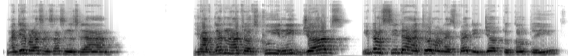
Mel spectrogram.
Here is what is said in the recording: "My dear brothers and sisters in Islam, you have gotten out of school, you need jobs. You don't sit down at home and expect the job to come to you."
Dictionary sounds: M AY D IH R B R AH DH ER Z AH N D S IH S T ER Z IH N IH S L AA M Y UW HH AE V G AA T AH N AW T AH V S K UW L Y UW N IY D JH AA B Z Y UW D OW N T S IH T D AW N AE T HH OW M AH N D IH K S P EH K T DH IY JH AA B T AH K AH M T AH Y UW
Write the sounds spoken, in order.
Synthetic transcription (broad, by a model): M AY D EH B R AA AA S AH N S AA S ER IH N IH S L AA M Y UW HH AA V G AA T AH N AW T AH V S K UW L Y UW N IY D JH AA B S Y UW D OW N T S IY T D AW N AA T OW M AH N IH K S P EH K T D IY JH AA B T AH K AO M T AH Y UW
